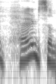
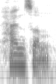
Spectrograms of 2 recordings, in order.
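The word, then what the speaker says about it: handsome: इसे हैंडसम नहीं बोलना, डी यहाँ पर साइलेंट है। तो हैंडसम।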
